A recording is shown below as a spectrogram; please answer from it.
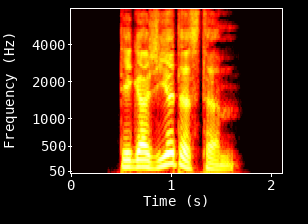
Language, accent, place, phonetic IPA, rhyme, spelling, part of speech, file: German, Germany, Berlin, [deɡaˈʒiːɐ̯təstəm], -iːɐ̯təstəm, degagiertestem, adjective, De-degagiertestem.ogg
- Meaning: strong dative masculine/neuter singular superlative degree of degagiert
